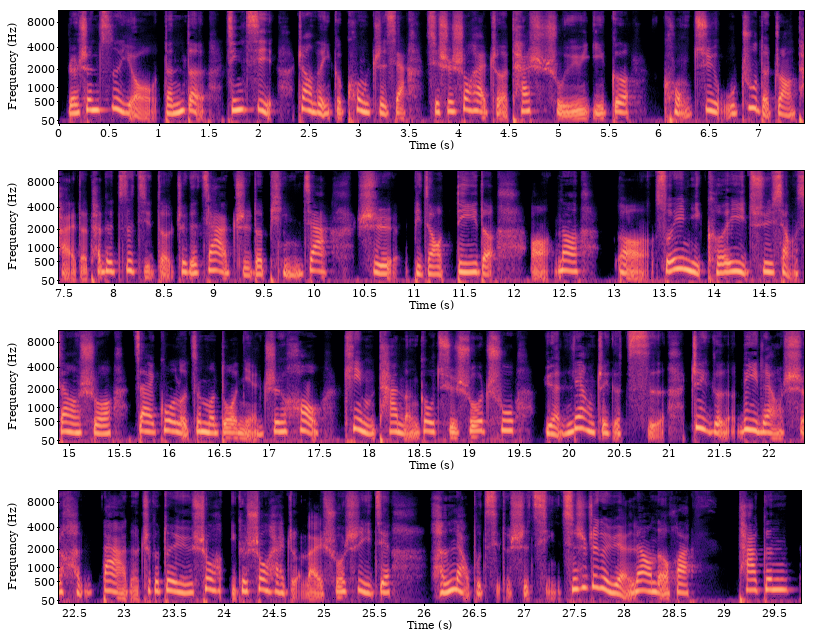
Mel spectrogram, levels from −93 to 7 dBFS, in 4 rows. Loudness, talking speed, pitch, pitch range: -18 LUFS, 260 characters per minute, 240 Hz, 215-265 Hz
